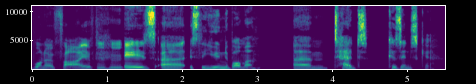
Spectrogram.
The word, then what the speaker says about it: Kaczynski: Ted Kaczynski. Sometimes pronounced Kaczynski, which is the original way to pronounce it, but Kaczynski is how it is pronounced.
